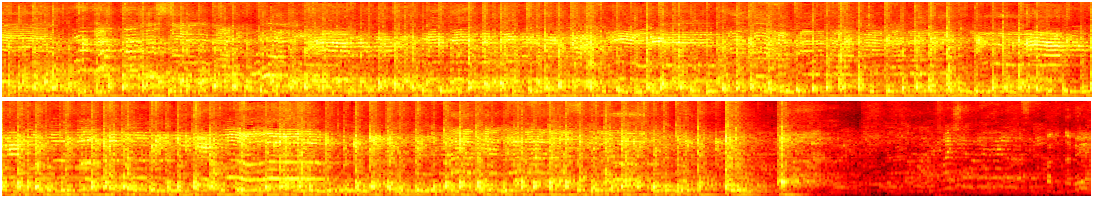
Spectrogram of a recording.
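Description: Atabaque hand drums beating a fast rhythm with hand clapping and group singing of a ritual chant (ponto). The drumming and singing stop suddenly about a second and a half before the end.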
